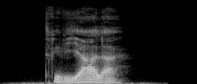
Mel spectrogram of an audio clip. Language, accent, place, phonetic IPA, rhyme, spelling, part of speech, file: German, Germany, Berlin, [tʁiˈvi̯aːlɐ], -aːlɐ, trivialer, adjective, De-trivialer.ogg
- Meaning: 1. comparative degree of trivial 2. inflection of trivial: strong/mixed nominative masculine singular 3. inflection of trivial: strong genitive/dative feminine singular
